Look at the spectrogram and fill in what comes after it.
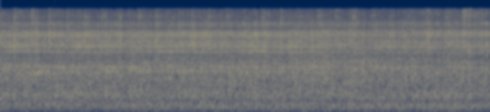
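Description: Norfolk Southern freight train's tank cars and boxcars rolling past: a loud, steady rumble and rattle of steel wheels on the rails.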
